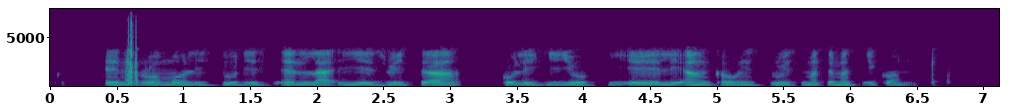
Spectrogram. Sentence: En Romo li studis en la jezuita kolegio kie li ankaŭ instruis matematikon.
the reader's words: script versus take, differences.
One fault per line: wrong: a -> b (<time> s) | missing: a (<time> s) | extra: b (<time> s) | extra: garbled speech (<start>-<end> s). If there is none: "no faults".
no faults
